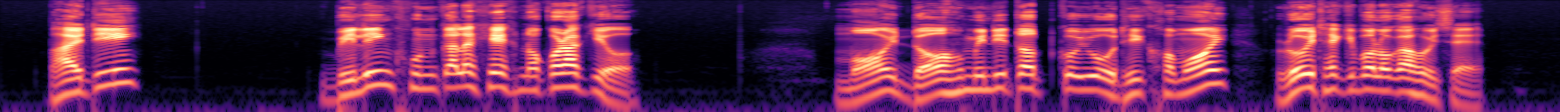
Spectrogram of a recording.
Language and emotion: Assamese, angry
